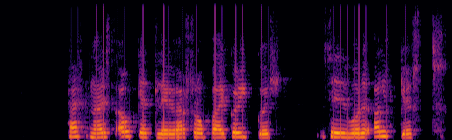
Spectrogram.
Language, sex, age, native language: Icelandic, female, 11, Icelandic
